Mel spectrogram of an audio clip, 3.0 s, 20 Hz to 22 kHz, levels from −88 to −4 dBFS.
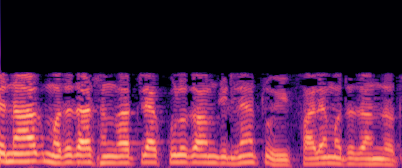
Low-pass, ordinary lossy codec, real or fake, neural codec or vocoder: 3.6 kHz; none; real; none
